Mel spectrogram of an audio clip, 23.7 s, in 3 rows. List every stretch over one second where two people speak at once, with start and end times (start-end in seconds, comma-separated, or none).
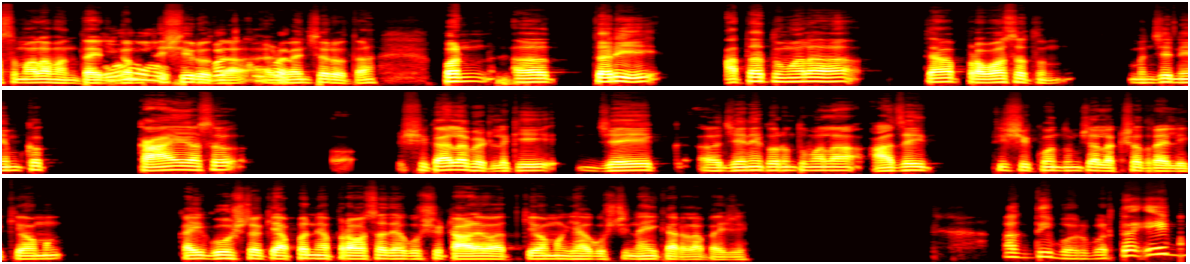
0.7-2.2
